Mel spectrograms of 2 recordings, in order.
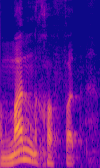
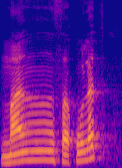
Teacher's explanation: خا جب آتا تو وہاں پہ اظہار ہوتا ہے، اخفا نہیں ہوتا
